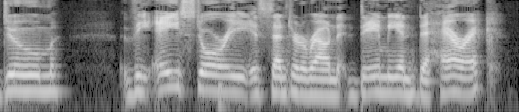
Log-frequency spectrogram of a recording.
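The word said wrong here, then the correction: Darhk: Is that how you pronounce that? – It's Dark.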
